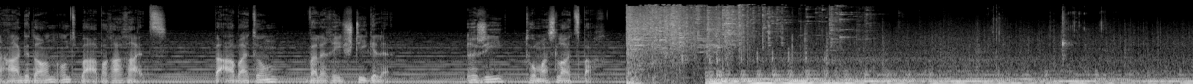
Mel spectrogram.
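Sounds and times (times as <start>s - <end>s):
speech: 0.0s - 4.0s, 4.7s - 6.1s
window pane being smashed: 6.3s - 8.8s
steady low droning hum: 6.3s - 11.9s.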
